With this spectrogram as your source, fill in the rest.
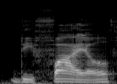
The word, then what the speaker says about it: defile: la rayita subddi file defiles fíjense que encima de la y después de la f hay una rayita entonces será defile significa manchar o corromper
